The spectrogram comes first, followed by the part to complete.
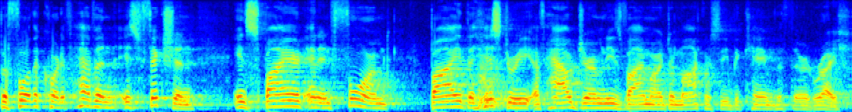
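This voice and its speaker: A man with a New York accent speaks at a fairly high pitch and a moderate pace with lively intonation, amid noticeable background noise and audible room echo. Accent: New York American. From New York City (Manhattan). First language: German. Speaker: author. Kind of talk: lecture. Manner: halting, many fillers.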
